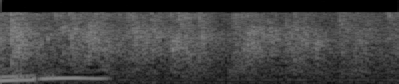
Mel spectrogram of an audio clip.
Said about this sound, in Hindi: भाई ताली तो बजाओ जरा।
